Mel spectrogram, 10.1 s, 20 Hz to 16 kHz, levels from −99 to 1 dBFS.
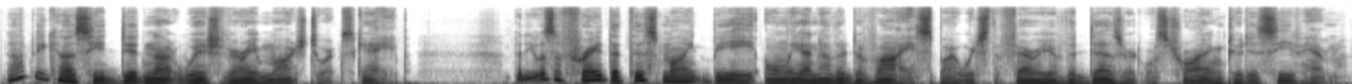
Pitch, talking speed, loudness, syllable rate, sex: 95 Hz, 195 wpm, -19 LUFS, 5.3 syllables/s, male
